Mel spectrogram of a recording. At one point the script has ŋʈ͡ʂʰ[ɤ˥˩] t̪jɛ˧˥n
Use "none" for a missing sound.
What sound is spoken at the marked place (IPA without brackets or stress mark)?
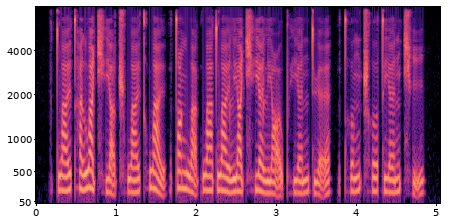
ɤ˧˥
